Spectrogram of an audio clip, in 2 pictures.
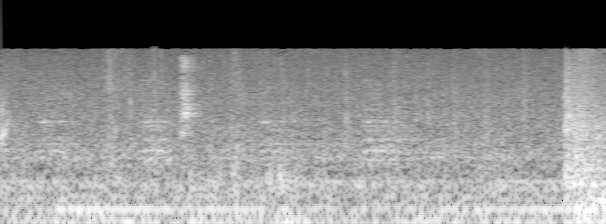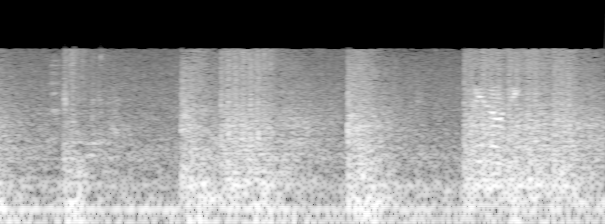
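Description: Gunfire in the Rainbow Six Siege video game, bursts of distant rapid shots recurring several times over a low steady background, faint and muffled rather than close.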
